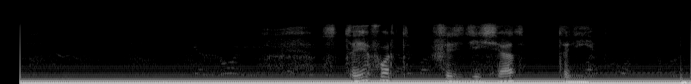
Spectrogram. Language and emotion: Russian, neutral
